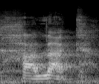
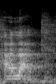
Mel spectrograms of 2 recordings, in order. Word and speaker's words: halak: No, sigas en el hebreo es halak. Es J-A-L-A y ahí lleva tilde y la K, halak.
